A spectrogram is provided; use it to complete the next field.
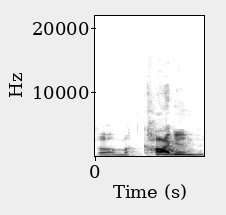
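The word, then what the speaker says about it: McKaughan: And I think I'm pronouncing that correctly. I've also seen it pronounced McCaughan. It's MC, capital K, A-U-G-H-A-N. But I've talked to some people in Carolina and in maybe some debate on how to pronounce that.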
